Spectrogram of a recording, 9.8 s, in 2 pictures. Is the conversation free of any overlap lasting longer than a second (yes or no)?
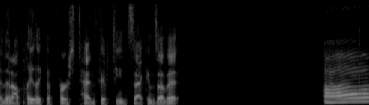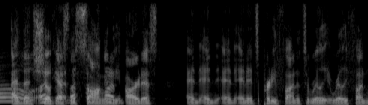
no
